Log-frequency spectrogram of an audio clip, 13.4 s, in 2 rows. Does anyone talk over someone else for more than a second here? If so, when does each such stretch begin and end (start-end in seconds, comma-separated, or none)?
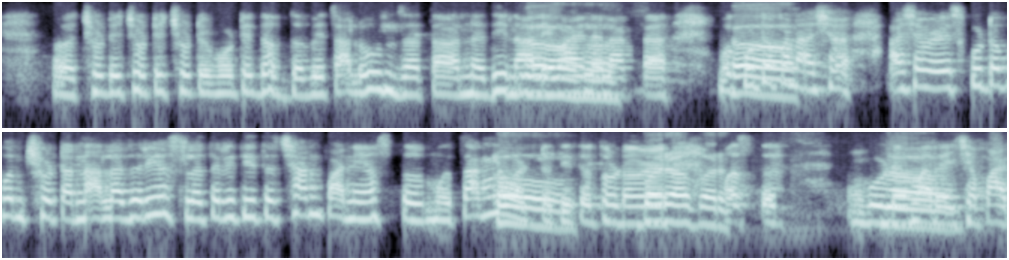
none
